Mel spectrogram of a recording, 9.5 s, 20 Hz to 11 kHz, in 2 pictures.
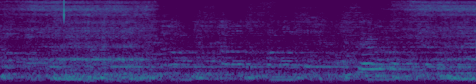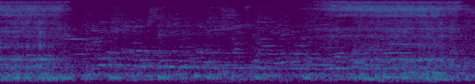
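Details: Person asleep, recorded in 2016: slow, rough snoring breaths about every four seconds, with music playing in the background.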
